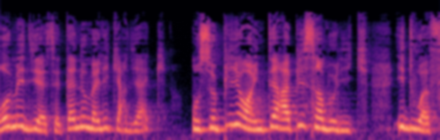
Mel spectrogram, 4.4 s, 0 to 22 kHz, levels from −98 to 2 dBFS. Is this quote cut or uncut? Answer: uncut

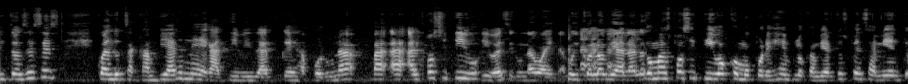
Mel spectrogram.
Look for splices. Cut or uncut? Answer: cut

